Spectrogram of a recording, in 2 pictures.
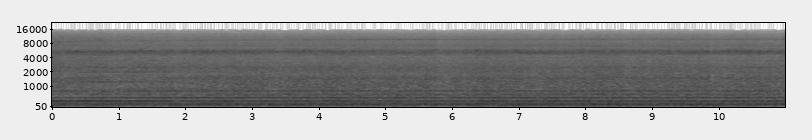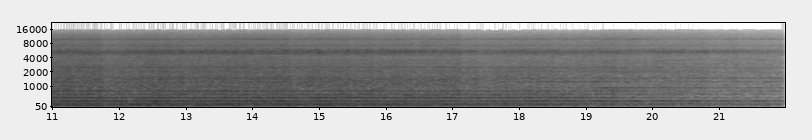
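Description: Engine-driven Metax MP7 high-pressure pump unit running steadily under pressure: a constant mechanical hum with a high whine over it. It fades away over the last few seconds.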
